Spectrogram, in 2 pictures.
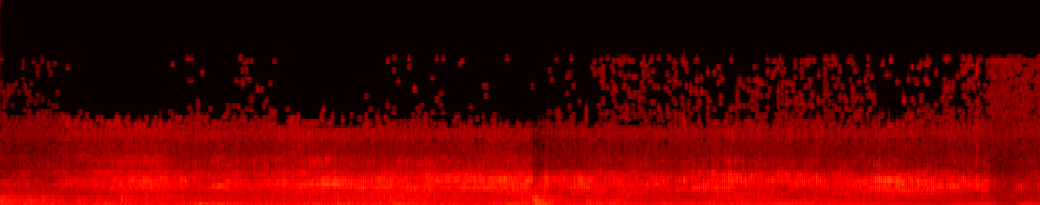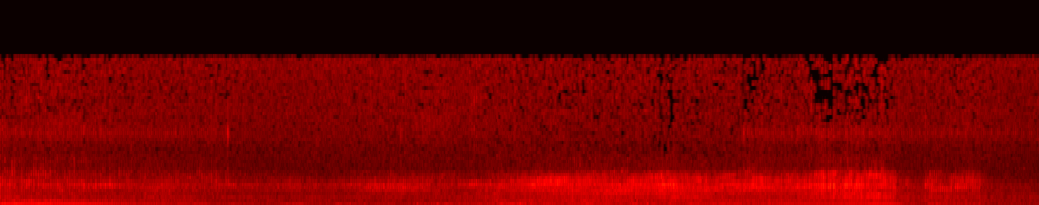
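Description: The low rumble of a blast dies away at the start, giving way to a steady engine drone whose pitch shifts slightly now and then. A single sharp crack comes about five seconds in, and the drone fades near the end.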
